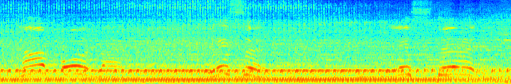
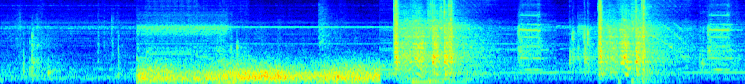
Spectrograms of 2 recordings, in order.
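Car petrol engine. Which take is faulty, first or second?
second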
